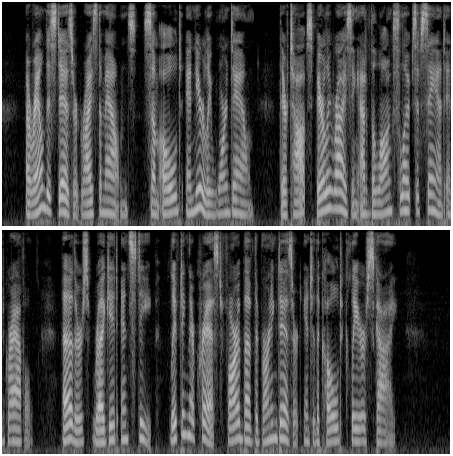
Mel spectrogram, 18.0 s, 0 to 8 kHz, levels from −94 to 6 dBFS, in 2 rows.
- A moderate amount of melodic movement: Yes, average, 3.6 semitones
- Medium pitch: Yes, medium, 175 Hz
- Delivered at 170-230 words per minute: No, average, 140 wpm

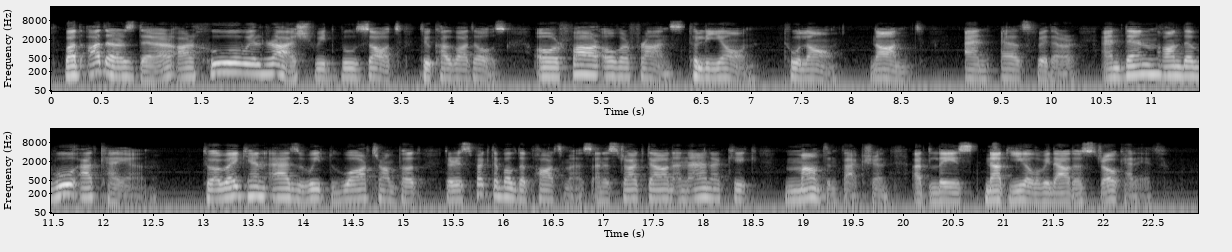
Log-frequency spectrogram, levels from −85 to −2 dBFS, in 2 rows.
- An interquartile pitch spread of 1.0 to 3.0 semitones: No, average, 4.2 semitones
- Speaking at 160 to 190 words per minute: No, slow, 135 wpm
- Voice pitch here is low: Yes, low, 120 Hz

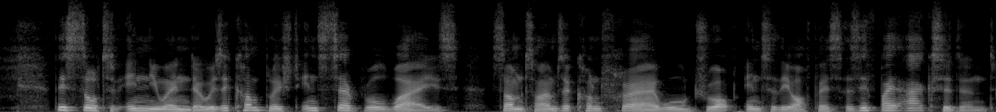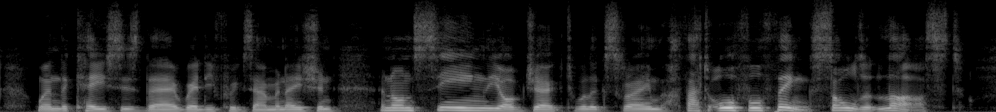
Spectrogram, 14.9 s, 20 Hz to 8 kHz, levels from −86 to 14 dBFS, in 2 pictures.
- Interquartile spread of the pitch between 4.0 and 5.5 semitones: Yes, average, 5.2 semitones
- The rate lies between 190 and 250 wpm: No, average, 170 wpm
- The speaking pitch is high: No, low, 135 Hz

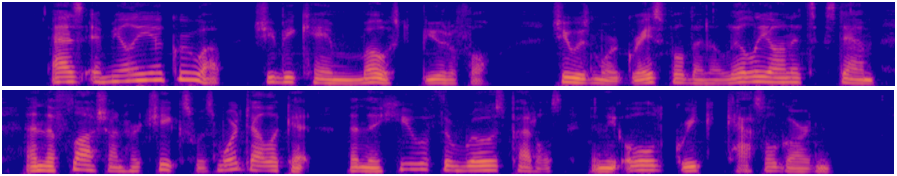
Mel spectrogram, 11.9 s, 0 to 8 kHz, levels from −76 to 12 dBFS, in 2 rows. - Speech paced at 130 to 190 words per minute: No, average, 200 wpm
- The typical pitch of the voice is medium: Yes, medium, 150 Hz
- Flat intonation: No, average, 4.6 semitones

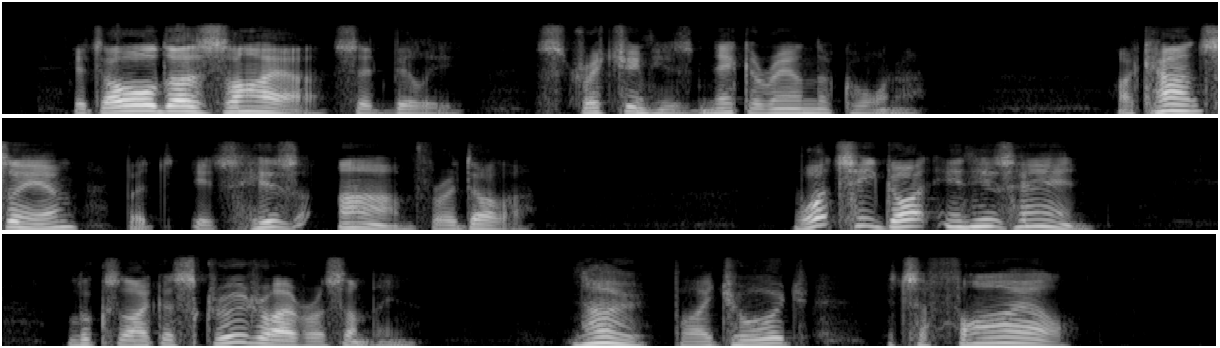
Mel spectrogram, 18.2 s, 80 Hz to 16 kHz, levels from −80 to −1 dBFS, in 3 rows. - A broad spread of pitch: Yes, wide, 6.9 semitones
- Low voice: No, medium, 150 Hz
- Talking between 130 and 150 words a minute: Yes, slow, 135 wpm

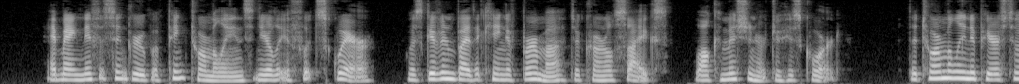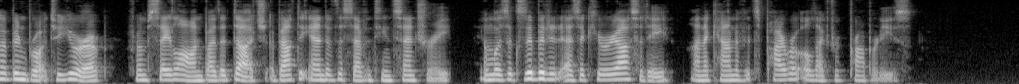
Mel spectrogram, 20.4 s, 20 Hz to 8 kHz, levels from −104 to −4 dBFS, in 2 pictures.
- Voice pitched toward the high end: No, medium, 180 Hz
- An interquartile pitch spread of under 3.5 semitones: Yes, average, 2.9 semitones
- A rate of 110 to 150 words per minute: No, average, 175 wpm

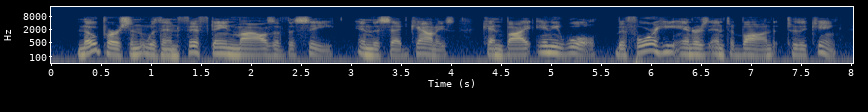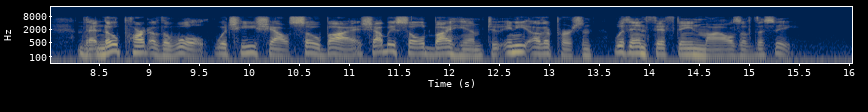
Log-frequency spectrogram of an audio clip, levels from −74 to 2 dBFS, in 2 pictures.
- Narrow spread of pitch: No, average, 3.8 semitones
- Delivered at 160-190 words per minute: Yes, average, 185 wpm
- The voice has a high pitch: No, low, 125 Hz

